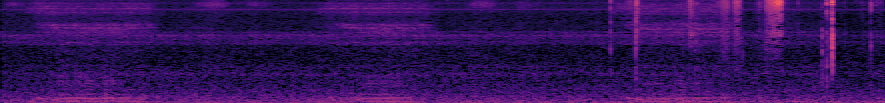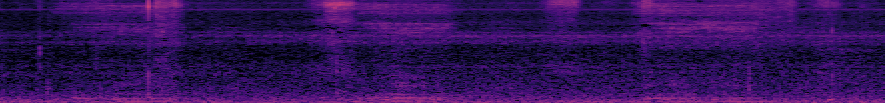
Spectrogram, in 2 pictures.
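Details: Young boy and his father sleeping and both snoring: soft, regular low snores about every three seconds, with a few clicks and rustles in a quiet room; snoring.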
